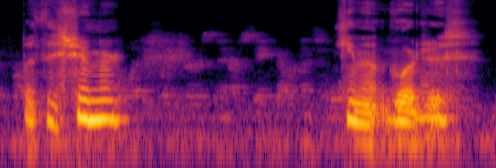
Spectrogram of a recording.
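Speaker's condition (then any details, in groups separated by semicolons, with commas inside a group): Dystonia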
